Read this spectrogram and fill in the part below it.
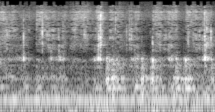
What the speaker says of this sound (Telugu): సో దాన్ని కాస్త మీరు స్పూన్ తోటి కలపండి.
